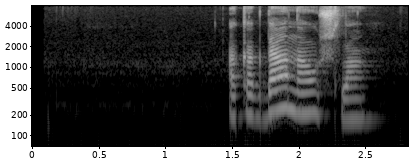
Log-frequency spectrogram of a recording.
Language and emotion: Russian, neutral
